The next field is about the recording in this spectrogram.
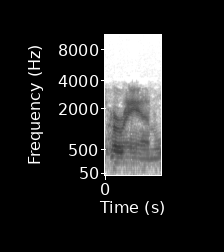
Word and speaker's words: Haran: And only later did archaeologists actually confirm, there was a city called Haran, which, rhymes with caravan because it was a caravan city.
